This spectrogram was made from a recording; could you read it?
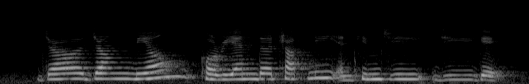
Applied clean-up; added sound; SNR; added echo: none; none; none; none.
